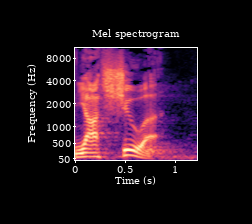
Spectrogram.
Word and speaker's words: Yahshua: The Jah, or the Joe, Yah, actually in Hebrew, the J has a Y pronunciation, Yahshua.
